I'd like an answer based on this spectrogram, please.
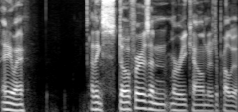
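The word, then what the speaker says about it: Marie Callender's: Stouffer's yeah Marie callenders how do you say it Mary calendar is a Marie I say Marie Marie callenders those are like the top I've never heard someone say it the other way Mary calendars yeah I'm sure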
